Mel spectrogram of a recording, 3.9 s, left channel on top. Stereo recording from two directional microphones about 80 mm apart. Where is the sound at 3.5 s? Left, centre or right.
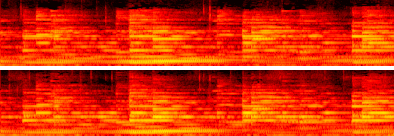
Right.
